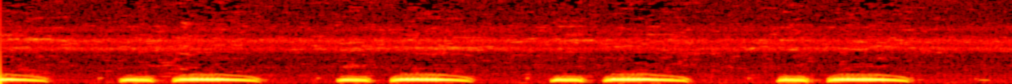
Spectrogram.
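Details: Spotted dove, a wild bird used as a trapping decoy. It gives steady, mellow two-part coos, a clipped note and then a longer arched one. The phrase repeats four times, roughly once a second, against a quiet background.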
